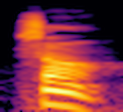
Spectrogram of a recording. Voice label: "soñ", Apatani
